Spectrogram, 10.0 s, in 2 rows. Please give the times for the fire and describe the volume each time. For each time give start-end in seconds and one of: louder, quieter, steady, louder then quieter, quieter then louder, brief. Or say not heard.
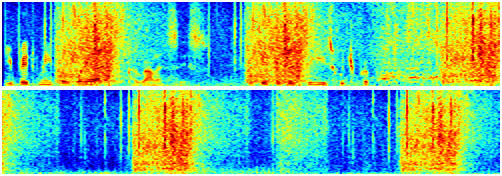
0.1-9.9 steady.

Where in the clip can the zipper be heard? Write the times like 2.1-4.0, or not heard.
3.6-4.5.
